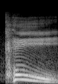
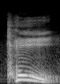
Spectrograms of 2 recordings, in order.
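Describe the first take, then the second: First: The k is breathy and the vowel glides up. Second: The same.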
